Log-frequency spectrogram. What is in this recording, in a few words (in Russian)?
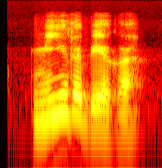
Приложение февраль эвенкийский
